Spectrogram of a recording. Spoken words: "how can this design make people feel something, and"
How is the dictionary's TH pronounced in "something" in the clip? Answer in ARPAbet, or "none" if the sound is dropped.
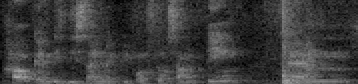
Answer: T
